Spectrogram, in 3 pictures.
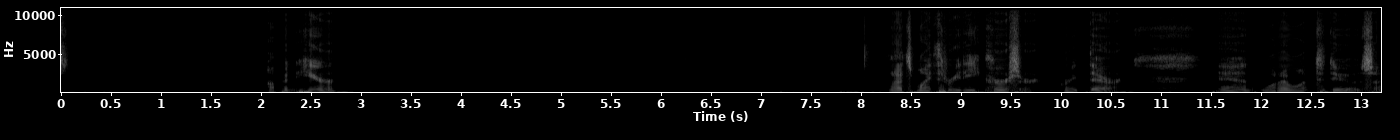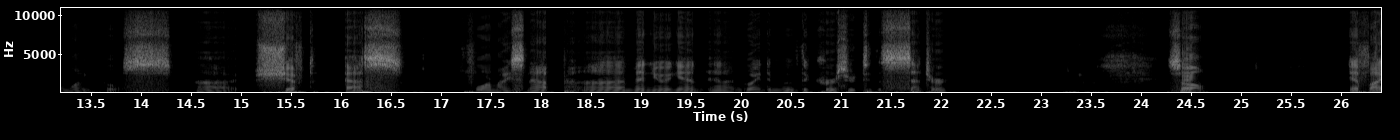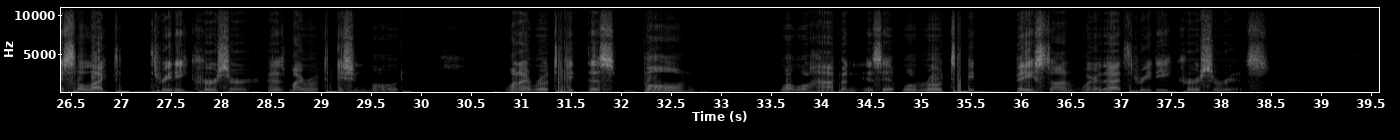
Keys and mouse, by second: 6.7-19.5 drag, 24.7-27.6 drag, 32.8 r, 38.1-39.5 right drag.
